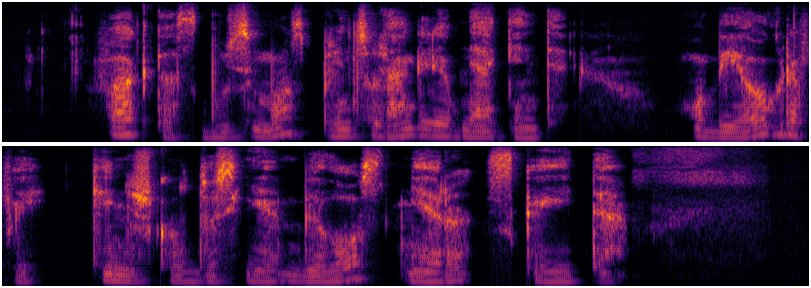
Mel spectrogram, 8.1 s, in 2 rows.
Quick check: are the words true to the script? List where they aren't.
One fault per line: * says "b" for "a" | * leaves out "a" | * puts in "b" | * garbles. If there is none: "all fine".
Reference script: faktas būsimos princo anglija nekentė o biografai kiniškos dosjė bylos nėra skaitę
all fine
